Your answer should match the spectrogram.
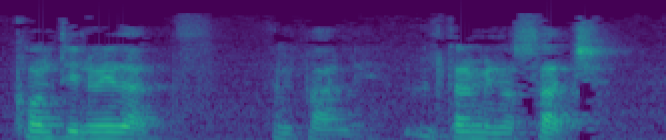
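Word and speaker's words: sacca: entonces se convierte en sacha en pali. La C en pali se pronuncia como cha, siempre.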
